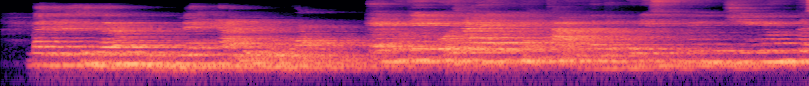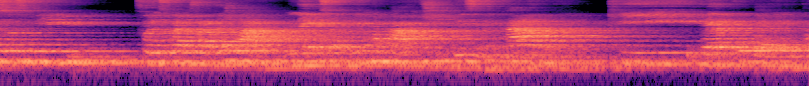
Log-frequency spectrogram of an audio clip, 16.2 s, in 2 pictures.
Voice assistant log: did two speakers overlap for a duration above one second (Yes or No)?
No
